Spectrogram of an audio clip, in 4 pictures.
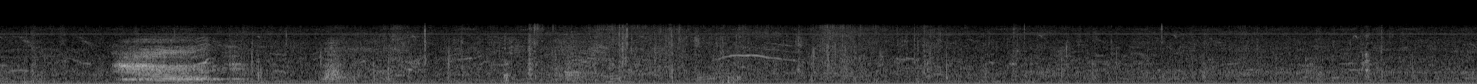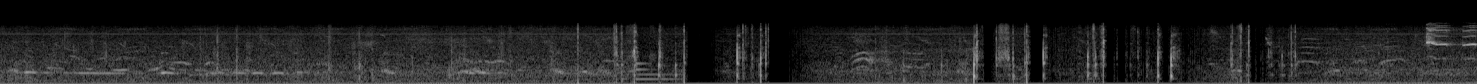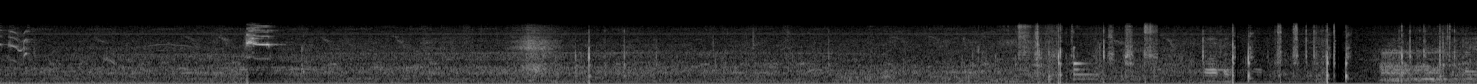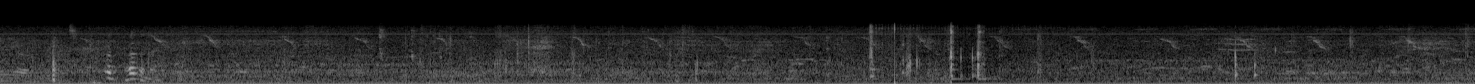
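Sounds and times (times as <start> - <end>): outdoor background noise: 0.0 - 59.0
steady background noise: 0.0 - 59.0
small birds chirping: 26.8 - 34.0, 45.0 - 59.0
bird chirping: 29.0 - 29.9.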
